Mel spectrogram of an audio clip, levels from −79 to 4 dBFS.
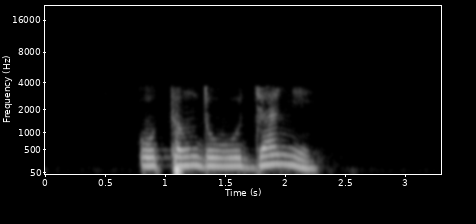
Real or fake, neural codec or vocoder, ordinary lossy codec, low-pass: real; none; AAC, 24 kbps; 3.6 kHz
